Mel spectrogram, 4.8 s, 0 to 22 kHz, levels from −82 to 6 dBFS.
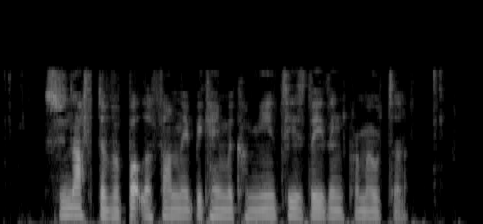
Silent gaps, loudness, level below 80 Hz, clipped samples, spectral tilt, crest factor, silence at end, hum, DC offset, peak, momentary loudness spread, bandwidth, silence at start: none; -37 LUFS; -62 dBFS; under 0.1%; -5 dB/octave; 24 dB; 0.4 s; none; under 0.1%; -14 dBFS; 14 LU; 7.4 kHz; 0.45 s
